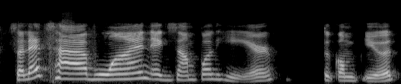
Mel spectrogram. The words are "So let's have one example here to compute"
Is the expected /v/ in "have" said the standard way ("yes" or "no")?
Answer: yes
